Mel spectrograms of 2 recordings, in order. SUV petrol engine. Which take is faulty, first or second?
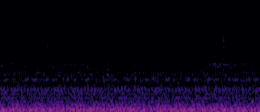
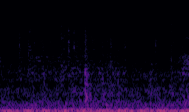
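second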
